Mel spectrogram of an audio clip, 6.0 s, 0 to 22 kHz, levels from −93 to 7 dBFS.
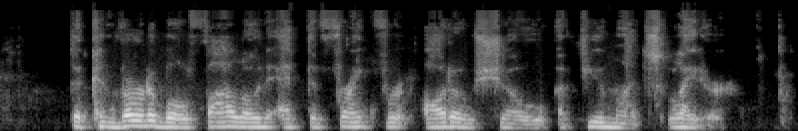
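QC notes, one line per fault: No faults found in this speech clip; Opus voice coding, here in hybrid mode at fullband, is running as intended.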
